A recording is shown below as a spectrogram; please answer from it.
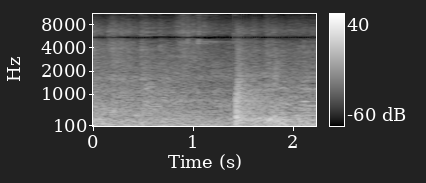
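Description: Bowling alley sound: a steady low rumble of bowling balls rolling on the lanes, with a sharp crash of pins about a second and a half in.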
